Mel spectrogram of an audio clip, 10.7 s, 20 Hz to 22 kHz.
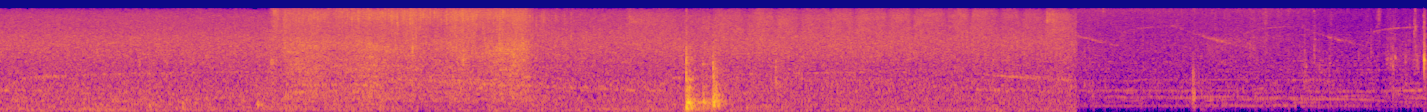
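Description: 400-grit wet/dry sandpaper rubbed by hand over a cured epoxy repair on an EPS surfboard, wet sanding. It makes a steady rubbing hiss that is loudest for a couple of seconds near the start and goes quieter near the end, with one short knock about five seconds in.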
